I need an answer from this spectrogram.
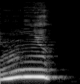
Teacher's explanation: нь приголосний м'який тому що його пом'якшує наступний звук і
